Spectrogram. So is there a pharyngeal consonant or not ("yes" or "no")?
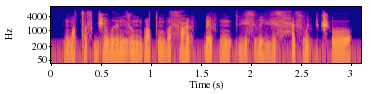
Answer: yes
